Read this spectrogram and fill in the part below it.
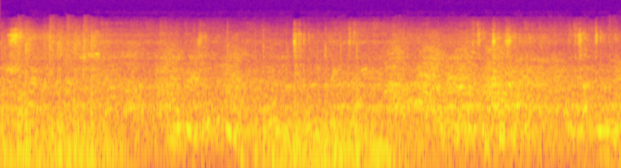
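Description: Young men shout and cheer with excitement.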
